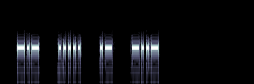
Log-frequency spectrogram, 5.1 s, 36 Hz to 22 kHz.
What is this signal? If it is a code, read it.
Morse code, heard as a keyed tone, about 25 wpm, spaced as for 15 wpm, 590 Hz. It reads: K5AX
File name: qso201 15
